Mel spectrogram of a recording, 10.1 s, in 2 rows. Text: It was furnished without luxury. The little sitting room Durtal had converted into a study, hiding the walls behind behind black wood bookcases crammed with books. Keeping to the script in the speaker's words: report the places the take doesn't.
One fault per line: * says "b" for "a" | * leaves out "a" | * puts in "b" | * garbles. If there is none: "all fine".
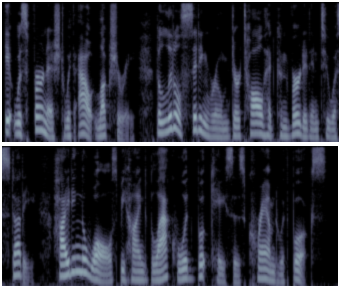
* leaves out "behind"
